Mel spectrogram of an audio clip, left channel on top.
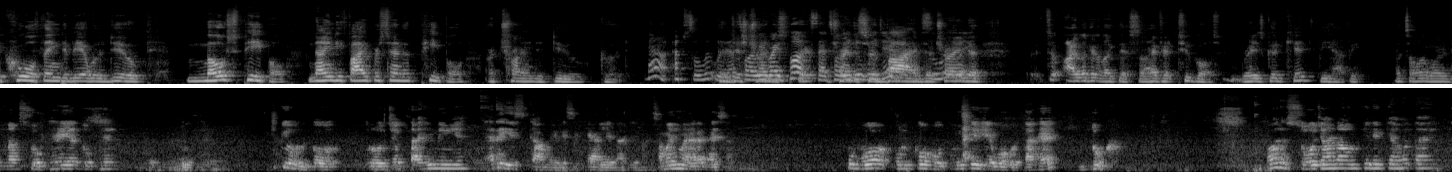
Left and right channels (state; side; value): different; both; correlation 0.00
